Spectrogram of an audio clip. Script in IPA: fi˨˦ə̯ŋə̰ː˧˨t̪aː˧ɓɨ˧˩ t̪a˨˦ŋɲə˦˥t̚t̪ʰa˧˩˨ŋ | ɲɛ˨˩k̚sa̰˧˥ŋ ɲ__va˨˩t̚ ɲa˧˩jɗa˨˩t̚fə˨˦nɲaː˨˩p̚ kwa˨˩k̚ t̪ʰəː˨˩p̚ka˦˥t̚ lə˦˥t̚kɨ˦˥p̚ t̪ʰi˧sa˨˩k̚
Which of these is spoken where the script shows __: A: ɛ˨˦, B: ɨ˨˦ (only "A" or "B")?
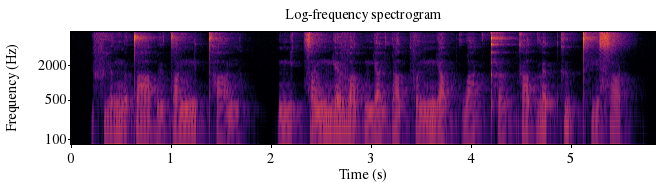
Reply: A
